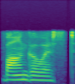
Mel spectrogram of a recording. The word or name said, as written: bongoist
